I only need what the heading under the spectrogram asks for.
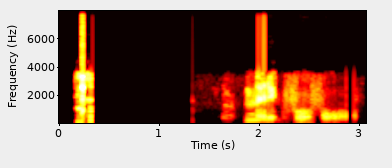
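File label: EMS Dispatch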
